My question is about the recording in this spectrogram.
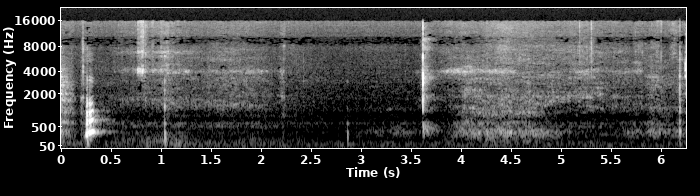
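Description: Faint scraping of a craft knife blade drawn along a ruler through folded paper on a self-healing cutting mat, with a single sharp click about three and a half seconds in.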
